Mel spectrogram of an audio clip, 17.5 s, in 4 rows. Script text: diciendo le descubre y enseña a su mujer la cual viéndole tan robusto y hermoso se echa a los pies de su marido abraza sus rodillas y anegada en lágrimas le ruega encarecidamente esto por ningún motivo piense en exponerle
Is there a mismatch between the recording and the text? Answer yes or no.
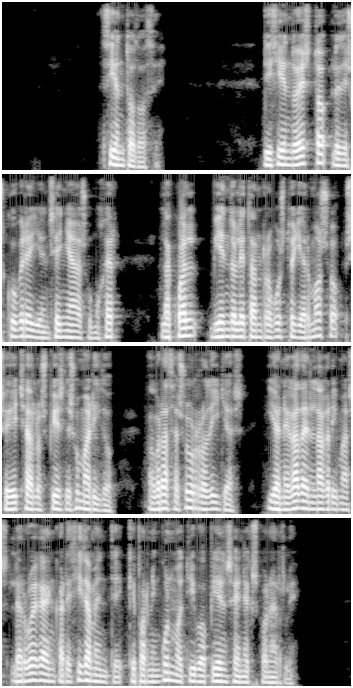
yes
